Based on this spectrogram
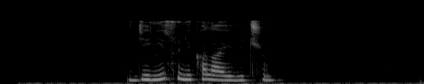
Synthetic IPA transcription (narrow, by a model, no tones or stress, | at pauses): dʲenʲisunʲikʰolˠajevʲit͡ʃu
